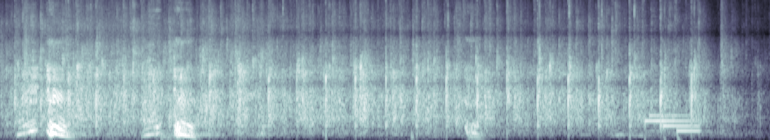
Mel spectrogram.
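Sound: applause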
